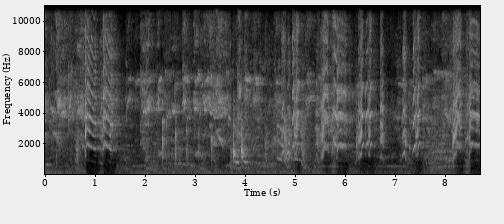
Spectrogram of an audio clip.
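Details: Jenday parakeets kept at Mysore Zoo give loud, shrill, harsh squawks in quick overlapping bursts, several birds calling through the whole stretch, with a few shorter chirps in between.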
